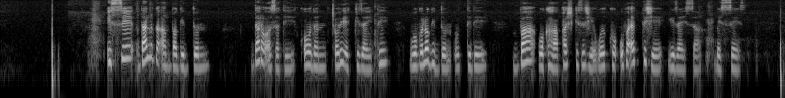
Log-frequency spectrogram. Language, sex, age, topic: Gamo, female, 25-35, government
